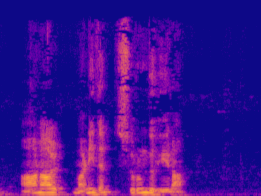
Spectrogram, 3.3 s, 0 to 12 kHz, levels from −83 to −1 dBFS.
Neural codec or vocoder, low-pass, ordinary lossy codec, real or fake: none; 10.8 kHz; AAC, 48 kbps; real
